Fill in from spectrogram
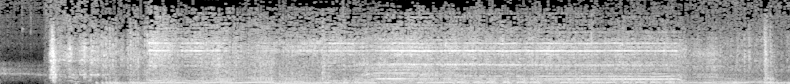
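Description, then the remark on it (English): A car engine cranks and catches, then runs loud and rough, its pitch wavering and surging unevenly as it sputters for several seconds as the engine fails, with no voices. “So anyway, now my engine's ruined.”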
